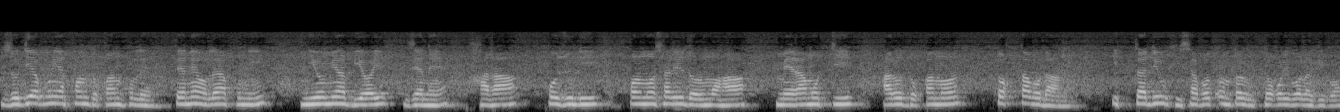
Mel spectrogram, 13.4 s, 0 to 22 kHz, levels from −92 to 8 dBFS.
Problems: none marked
